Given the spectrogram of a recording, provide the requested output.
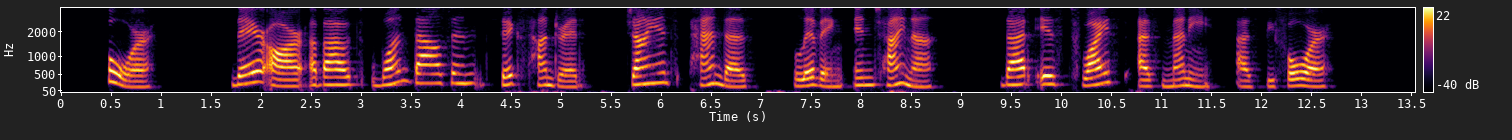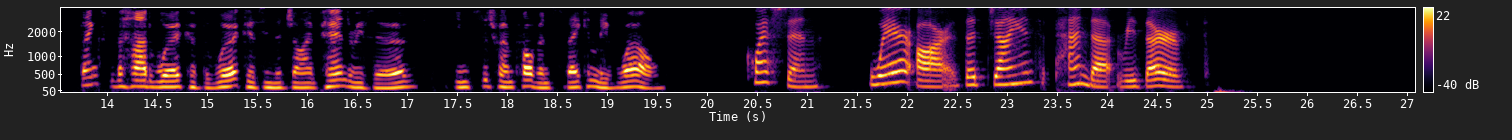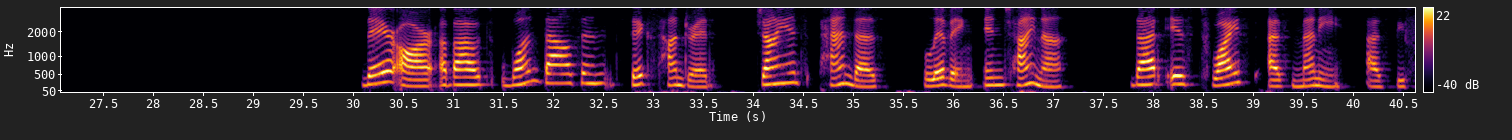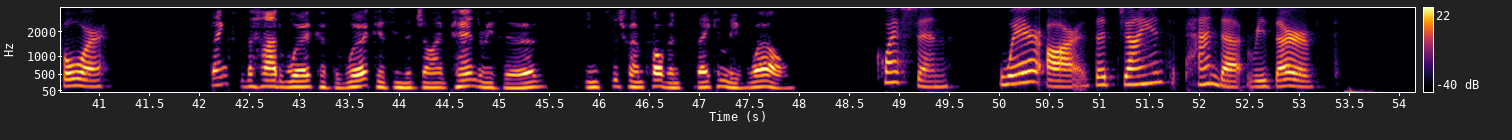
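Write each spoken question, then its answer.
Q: Where are the giant panda reserves?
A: In Sichuan province.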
